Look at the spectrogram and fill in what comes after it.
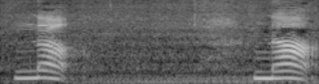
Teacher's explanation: ಇದು ನಾಲಿಗೆ ಮಡಚಿ ಹೇಳ್ತೀವಿ ಣ ಅಂತ ಸೋ ಟ ಬರೀತೀವಲ್ಲ ಅದೇ ತರ ಸ್ವಲ್ಪ ಉಲ್ಟಾ ಬರೀಬೇಕು ಅಷ್ಟೇ ಣ ಇದನ್ನ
